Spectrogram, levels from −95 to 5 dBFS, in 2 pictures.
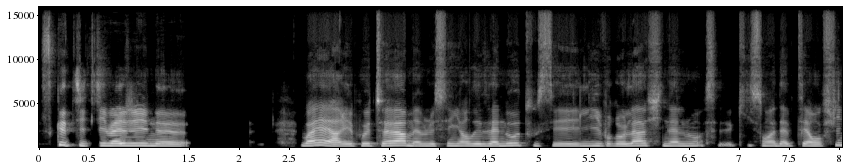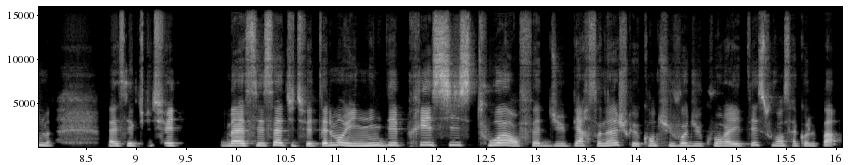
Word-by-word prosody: Ce -, -, -10 dB
que 300 Hz, -, +4 dB
tu 250 Hz, -3 st, 0 dB
t'imagines, 230 Hz, 0 st, +4 dB
heu 205 Hz, -2 st, 0 dB, 1.2 s
Ouais, 245 Hz, +3 st, +4 dB
Harry 205 Hz, -1 st, +4 dB
Potter, 225 Hz, +3 st, +4 dB
même 205 Hz, -2 st, -2 dB
le 200 Hz, -, -3 dB
Seigneur 215 Hz, +1 st, -4 dB
des 210 Hz, 0 st, 0 dB
Anneaux, 215 Hz, +4 st, +1 dB
tous 250 Hz, -3 st, -13 dB
ces 105 Hz, -, -4 dB
livres-là, 215 Hz, +2 st, -1 dB
finalement, 215 Hz, -1 st, -5 dB
c'est -, -, -14 dB
qui 235 Hz, -, -21 dB
sont 230 Hz, -, -6 dB
adaptés 105 Hz, -1 st, -3 dB
en 200 Hz, 0 st, -1 dB
film, 260 Hz, +3 st, -4 dB, 0.6 s
bah 215 Hz, 0 st, +1 dB
c'est 220 Hz, +1 st, -1 dB
que 220 Hz, -, -11 dB
tu 215 Hz, -1 st, -14 dB
te -, -, -2 dB
fais 245 Hz, 0 st, 0 dB, 0.4 s
bah 240 Hz, 0 st, +5 dB
c'est 245 Hz, +1 st, -2 dB
ça, 270 Hz, +2 st, +4 dB
tu 245 Hz, -4 st, -7 dB
te 190 Hz, -, -5 dB
fais 220 Hz, -, +1 dB
tellement 245 Hz, +5 st, +3 dB
une 225 Hz, -2 st, +2 dB
idée 265 Hz, +2 st, -1 dB
précise, 275 Hz, +1 st, +1 dB
toi, 260 Hz, 0 st, +2 dB
en 210 Hz, -, +2 dB
fait, 230 Hz, +1 st, -5 dB
du 205 Hz, -1 st, -8 dB
personnage, 235 Hz, +5 st, -1 dB
que 225 Hz, -, -4 dB
quand 235 Hz, +3 st, -4 dB
tu 235 Hz, -1 st, -6 dB
vois, 240 Hz, +3 st, 0 dB
du 210 Hz, -2 st, -7 dB
coup, 225 Hz, +2 st, -4 dB
en -, -, -1 dB
réalité, 205 Hz, +4 st, -1 dB
souvent 240 Hz, -3 st, -3 dB
ça 225 Hz, -1 st, -9 dB
colle 215 Hz, -, -6 dB
pas, -, -, 0 dB
225 Hz, 210 wpm, -24 LUFS, 210-245 Hz, 1.2 s, bah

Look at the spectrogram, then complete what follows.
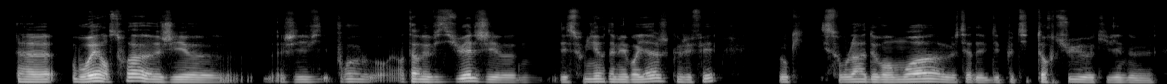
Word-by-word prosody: Heu, 120 Hz, -1 st, +2 dB, 0.2 s
ouais, 135 Hz, +5 st, +9 dB
en 140 Hz, -, +5 dB
soi, 160 Hz, -1 st, +3 dB
heu, 115 Hz, -, 0 dB
j'ai, 115 Hz, +1 st, 0 dB
heu, 105 Hz, -2 st, 0 dB, 0.6 s
j'évi 115 Hz, +1 st, -7 dB
pour, 125 Hz, -, -11 dB
heu, 120 Hz, -2 st, -7 dB, 0.2 s
en 135 Hz, -, -11 dB
termes 130 Hz, -2 st, +2 dB
de 120 Hz, -, +2 dB
visuel, 120 Hz, +6 st, +2 dB
j'ai, 115 Hz, -5 st, -2 dB
hem, 105 Hz, -1 st, -5 dB, 0.2 s
des 115 Hz, -, -6 dB
souvenirs 125 Hz, +3 st, -3 dB
de 120 Hz, -, -3 dB
mes 115 Hz, 0 st, 0 dB
voyages 135 Hz, +6 st, 0 dB
que 120 Hz, -, -8 dB
j'ai 110 Hz, -, -4 dB
fait, 140 Hz, +8 st, -4 dB, 0.6 s
donc 115 Hz, -2 st, -6 dB, 0.2 s
ils -, -, -12 dB
sont 110 Hz, -, -5 dB
là, 120 Hz, 0 st, 0 dB
devant 115 Hz, -1 st, +1 dB
moi, 125 Hz, +3 st, +4 dB
heu, 110 Hz, -2 st, -2 dB
c'est 105 Hz, -, -15 dB
il -, -, -11 dB
y -, -, 0 dB
a 110 Hz, -, -4 dB
des 100 Hz, -, -7 dB
des 105 Hz, +1 st, -9 dB
petites 100 Hz, -, -12 dB
tortues, 120 Hz, -1 st, -3 dB
heu, 105 Hz, -, -2 dB
qui 105 Hz, +1 st, -18 dB
viennent, 105 Hz, -1 st, -3 dB
heu, 100 Hz, -1 st, -6 dB
115 Hz, 220 wpm, -23 LUFS, 110-125 Hz, 0.6 s, ouais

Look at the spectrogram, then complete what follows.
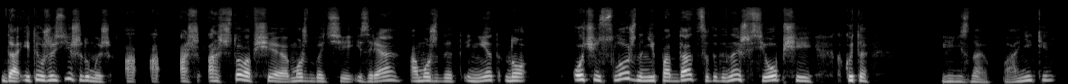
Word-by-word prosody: да, 170 Hz, -4 st, +6 dB
и 185 Hz, -, -1 dB
ты 215 Hz, -, +1 dB
уже 200 Hz, 0 st, +4 dB
сидишь 225 Hz, +1 st, -2 dB
и -, -, -1 dB
думаешь, 145 Hz, -8 st, -1 dB
а -, -, -6 dB
а -, -, -8 dB, 0.2 s
а -, -, -2 dB
шт -, -, -7 dB
а 170 Hz, 0 st, -1 dB
что 230 Hz, +8 st, +3 dB
вообще, 165 Hz, -7 st, +2 dB
может 155 Hz, +2 st, -3 dB
быть 145 Hz, -1 st, -4 dB
и 135 Hz, -2 st, -7 dB
зря, 165 Hz, +7 st, -1 dB
а 155 Hz, -, -1 dB
может 150 Hz, -4 st, -2 dB
и 175 Hz, -, -7 dB
нет. 180 Hz, +6 st, -1 dB
Но 175 Hz, -1 st, +1 dB, 0.4 s
очень 215 Hz, -1 st, +6 dB
сложно 210 Hz, 0 st, +1 dB
не 175 Hz, +1 st, +2 dB
поддаться 180 Hz, +4 st, +2 dB
вот -, -, -5 dB
этой, 160 Hz, -3 st, -6 dB
знаешь, 210 Hz, +4 st, +1 dB
всеобщей 175 Hz, -4 st, +2 dB, 0.2 s
какой-то, 185 Hz, -5 st, +1 dB, 0.7 s
ну 130 Hz, -, -9 dB
я 135 Hz, -, -7 dB
не 130 Hz, -, -9 dB
знаю, 120 Hz, -3 st, -10 dB
панике, 190 Hz, -, -5 dB
175 Hz, 210 wpm, -24 LUFS, 150-195 Hz, 0.7 s, да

